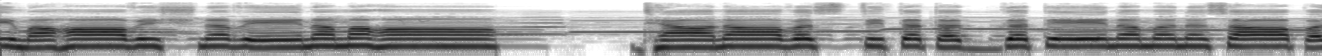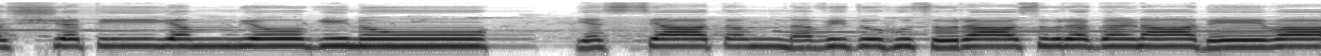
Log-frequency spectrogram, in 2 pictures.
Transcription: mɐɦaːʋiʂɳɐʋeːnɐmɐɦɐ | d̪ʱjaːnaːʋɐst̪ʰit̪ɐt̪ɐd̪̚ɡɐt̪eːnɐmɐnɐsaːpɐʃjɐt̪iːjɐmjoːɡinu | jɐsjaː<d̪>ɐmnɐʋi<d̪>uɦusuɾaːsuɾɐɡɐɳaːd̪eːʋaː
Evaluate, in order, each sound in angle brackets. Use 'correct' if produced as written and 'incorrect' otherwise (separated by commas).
incorrect, correct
